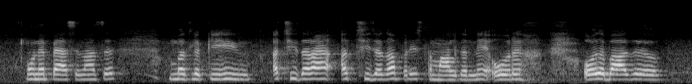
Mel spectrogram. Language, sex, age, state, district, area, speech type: Dogri, female, 18-30, Jammu and Kashmir, Reasi, rural, spontaneous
